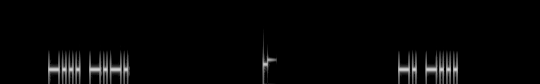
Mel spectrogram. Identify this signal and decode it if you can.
Morse code, heard as a keyed tone, about 36 wpm, 700 Hz. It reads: BC NB
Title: Canadian Provinces and Territories 35wpm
